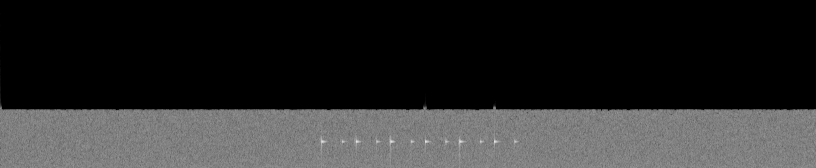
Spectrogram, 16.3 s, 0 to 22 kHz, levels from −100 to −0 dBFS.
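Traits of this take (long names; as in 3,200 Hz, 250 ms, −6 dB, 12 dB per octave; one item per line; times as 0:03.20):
a quantiser's noise floor 6 bits, dither triangular
AAC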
